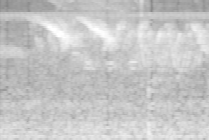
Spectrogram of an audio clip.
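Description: A bird chirping faintly: two short, high, falling chirps in the first second, over faint background noise.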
